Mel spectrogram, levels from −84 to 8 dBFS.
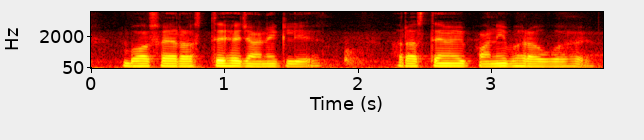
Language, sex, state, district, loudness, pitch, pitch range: Hindi, male, Chhattisgarh, Raipur, -17 LUFS, 130 Hz, 125-130 Hz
